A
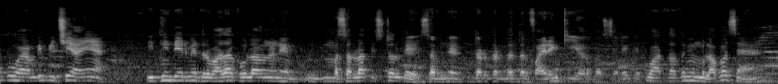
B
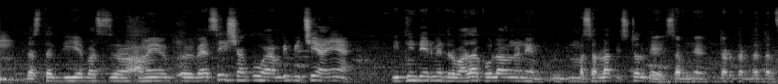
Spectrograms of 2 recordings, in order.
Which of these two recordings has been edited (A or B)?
A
